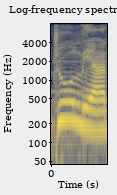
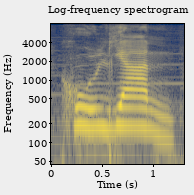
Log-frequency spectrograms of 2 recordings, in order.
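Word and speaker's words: Julián: It's not Julian or Julian, Julian, with an accent on the A.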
